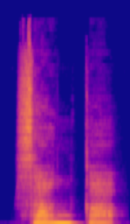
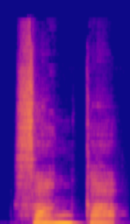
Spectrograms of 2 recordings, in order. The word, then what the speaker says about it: sanka: This means that before K and G, velar sounds, the hatsuon is pronounced like this, as a voiced velar nasal. Let's try listening to a few examples of this sound now. Sanka, sanka, sanka.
